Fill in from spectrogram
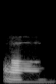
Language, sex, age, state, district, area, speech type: Assamese, male, 18-30, Assam, Lakhimpur, rural, conversation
